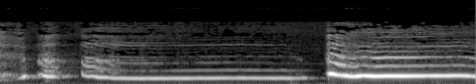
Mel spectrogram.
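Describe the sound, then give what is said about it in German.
Acted crying by a voice in a workshop scene: two short whimpering catches, then a long, steady wailing note, which breaks into a louder, higher wail that lasts to the end. “Das ist doch kein Grund zum Weinen.”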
